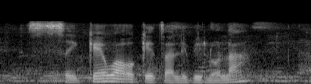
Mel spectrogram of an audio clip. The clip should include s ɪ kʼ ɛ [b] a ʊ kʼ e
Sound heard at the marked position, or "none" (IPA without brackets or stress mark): w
